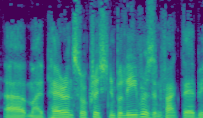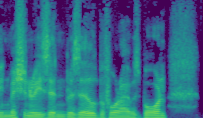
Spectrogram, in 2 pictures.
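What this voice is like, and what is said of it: Northern Irish Belfast accent. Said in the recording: “as you can possibly tell from the accent, I'm a Belfast boy. I grew up in Northern Ireland.”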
